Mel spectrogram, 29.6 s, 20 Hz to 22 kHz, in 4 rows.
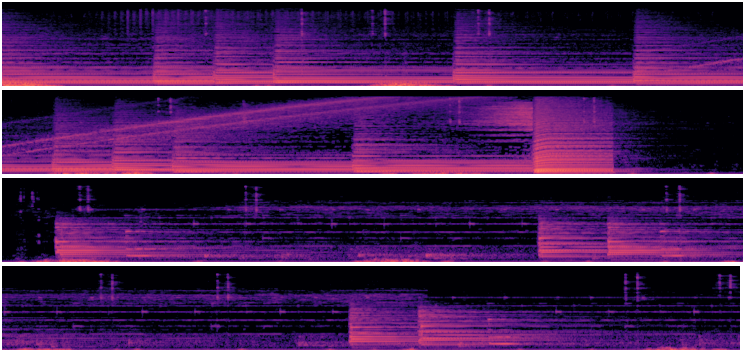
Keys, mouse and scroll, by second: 0.3 click, 1.8 click, 2.4 click, 2.8 click, 3.8 click, 4.5 click, 5.1 click, 5.5 click, 6.3 click, 6.7 click, 7.2 click, 8.1 click, 8.5 click, 9.6 click, 10.1 click, 10.6 click, 11.0 click, 11.3 click, 11.5 click, 12.5 click, 13.3 click, 13.5 click, 14.2 click, 14.5 click, 15.2 click, 15.5 click, 15.9 click, 16.3 click, 17.2 click, 17.7 click, 18.6 click, 18.9 click, 19.3 click, 20.1 click, 20.3 click, 20.7 click, 21.2 click, 21.5 click, 21.9 click, 22.8 click, 25.7 click, 26.4 click, 28.5 click, 28.7 click, 29.5 click.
